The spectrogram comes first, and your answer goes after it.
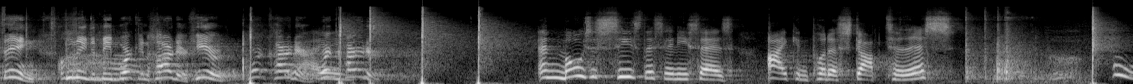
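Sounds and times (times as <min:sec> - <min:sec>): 
speech: 0:00.0 - 0:03.9, 0:05.4 - 0:10.0
punch impacts: 0:04.2 - 0:05.3.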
